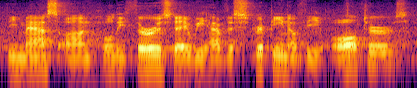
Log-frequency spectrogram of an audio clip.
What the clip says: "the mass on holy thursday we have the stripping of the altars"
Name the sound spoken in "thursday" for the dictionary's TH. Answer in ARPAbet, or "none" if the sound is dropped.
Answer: TH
